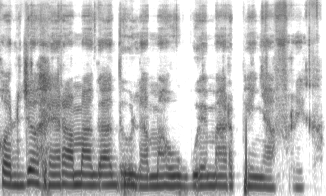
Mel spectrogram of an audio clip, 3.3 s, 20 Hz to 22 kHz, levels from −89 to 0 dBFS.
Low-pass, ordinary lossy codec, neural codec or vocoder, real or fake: none; none; vocoder, 44.1 kHz, 128 mel bands, Pupu-Vocoder; fake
